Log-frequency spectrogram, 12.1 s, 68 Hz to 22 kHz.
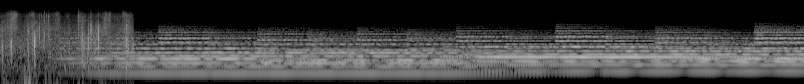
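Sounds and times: boots crunching on snow: 0:00.0 - 0:02.0
ambient synthesizer music: 0:00.9 - 0:12.0.

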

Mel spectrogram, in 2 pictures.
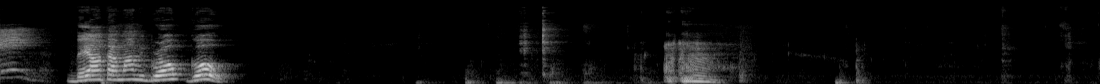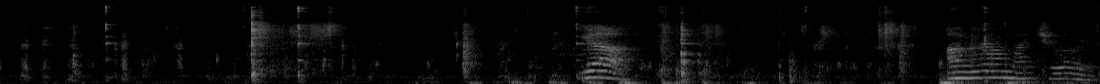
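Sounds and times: fork scraping ceramic plate: 0:13.4 - 0:15.0, 0:17.5 - 0:19.4.

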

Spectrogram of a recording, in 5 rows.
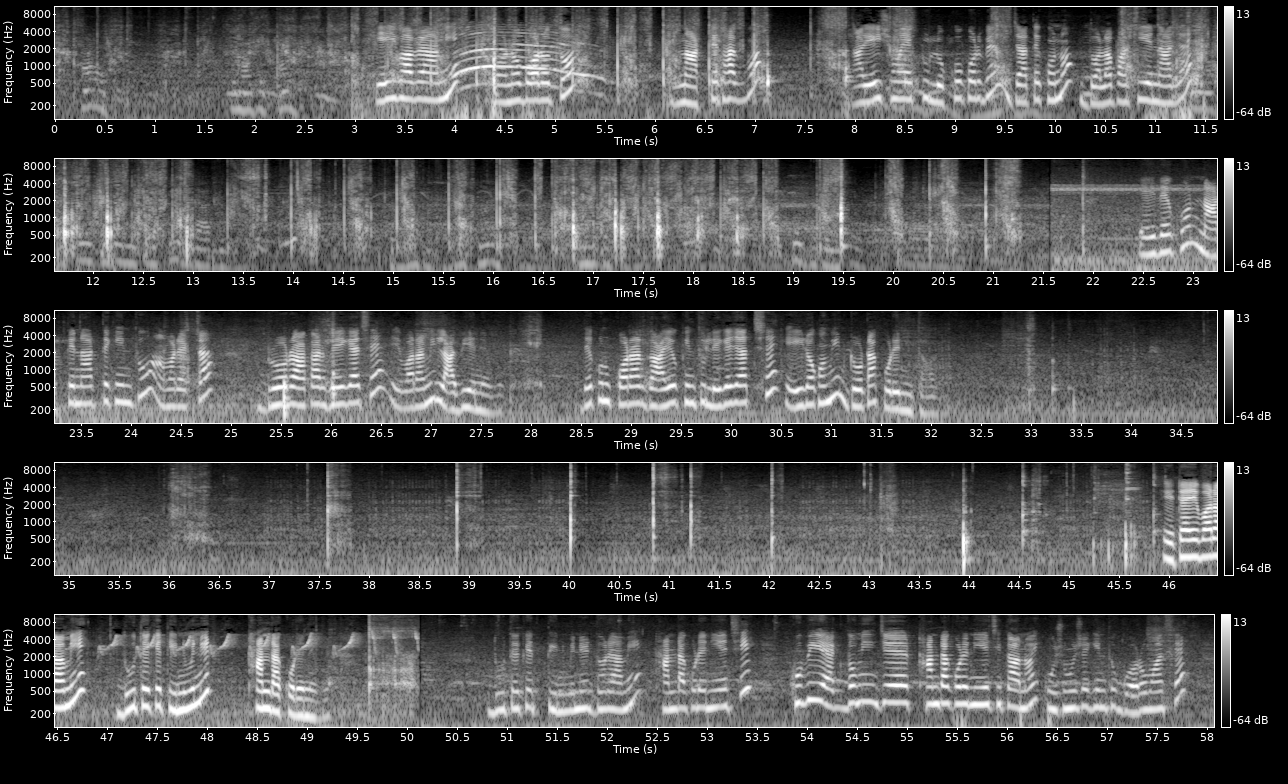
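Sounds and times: metal spoon scraping a pot: 0:00.0 - 0:08.8, 0:10.6 - 0:21.4, 0:25.5 - 0:27.1, 0:27.8 - 0:28.2, 0:36.0 - 0:36.6, 0:37.3 - 0:40.2, 0:40.8 - 0:41.4, 0:42.0 - 0:43.5, 0:44.5 - 0:46.1, 0:49.6 - 0:50.2.

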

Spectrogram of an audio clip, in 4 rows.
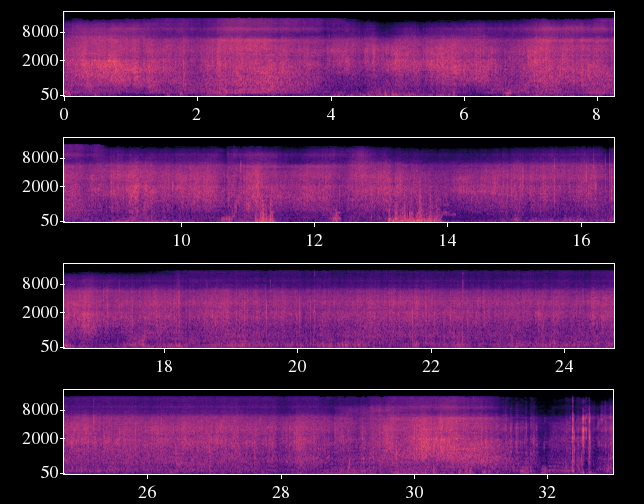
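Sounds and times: skis hissing over snow: 0:00.0 - 0:31.7
wind rushing over microphone: 0:00.0 - 0:32.9.

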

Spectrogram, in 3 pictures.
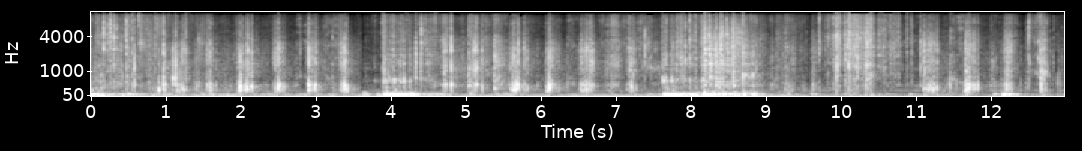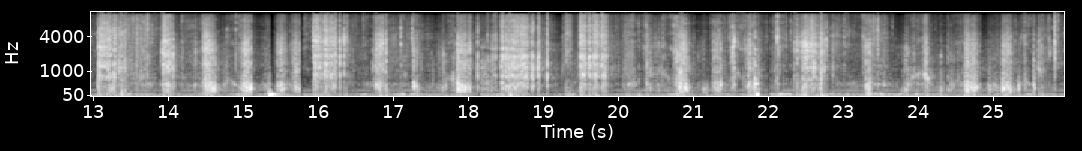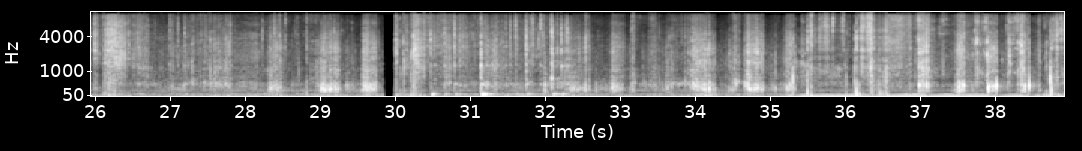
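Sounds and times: ice being bitten and chewed: 0:00.0 - 0:38.9.

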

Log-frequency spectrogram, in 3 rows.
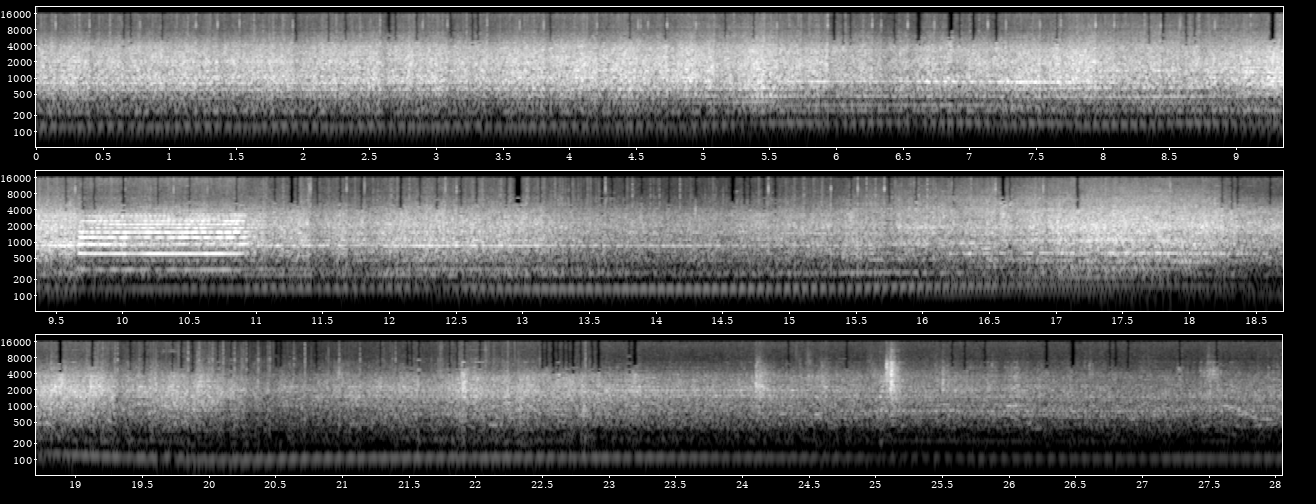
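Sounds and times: diesel locomotive engine hum: 0:00.0 - 0:28.0
train horn: 0:07.1 - 0:11.5.

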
